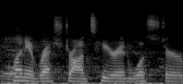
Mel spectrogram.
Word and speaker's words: Wooster: in Worcester, downtown Worcester.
